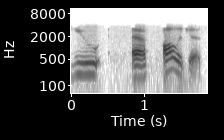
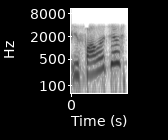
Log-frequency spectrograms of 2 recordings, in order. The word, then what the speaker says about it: ufologist: You are a ufologist. Am I pronouncing that correctly? That's right. Again, some people pronounce it that way, and some people call it ufologist, however you like to say it.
